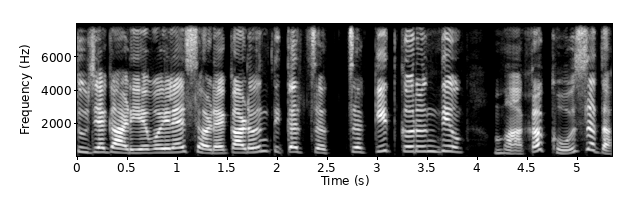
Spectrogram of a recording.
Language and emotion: Goan Konkani, happy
